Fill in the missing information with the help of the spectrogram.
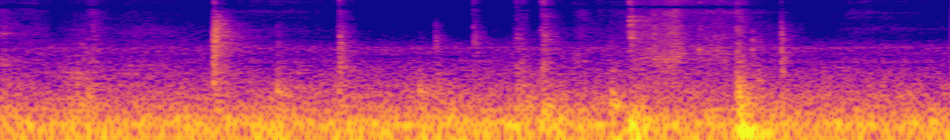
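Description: A few faint clicks and light knocks from a CyberPower UPS being handled as it is plugged in and switched on, over a low steady hum.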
